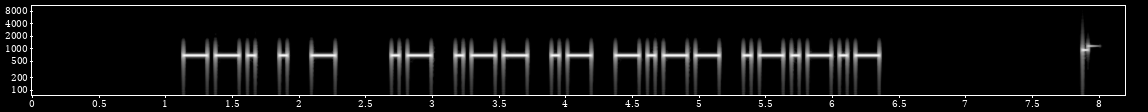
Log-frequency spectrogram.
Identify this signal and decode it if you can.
Morse code, heard as a keyed tone, about 20 wpm, 700 Hz. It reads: GET AWAY.
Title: Sentences from Top 600 Words 20wpm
